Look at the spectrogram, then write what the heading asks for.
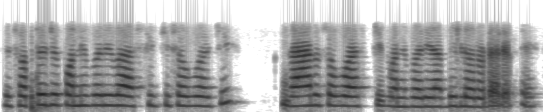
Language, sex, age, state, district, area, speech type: Odia, female, 18-30, Odisha, Bhadrak, rural, conversation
